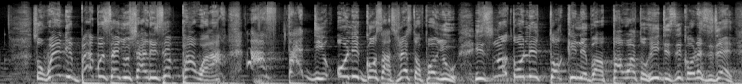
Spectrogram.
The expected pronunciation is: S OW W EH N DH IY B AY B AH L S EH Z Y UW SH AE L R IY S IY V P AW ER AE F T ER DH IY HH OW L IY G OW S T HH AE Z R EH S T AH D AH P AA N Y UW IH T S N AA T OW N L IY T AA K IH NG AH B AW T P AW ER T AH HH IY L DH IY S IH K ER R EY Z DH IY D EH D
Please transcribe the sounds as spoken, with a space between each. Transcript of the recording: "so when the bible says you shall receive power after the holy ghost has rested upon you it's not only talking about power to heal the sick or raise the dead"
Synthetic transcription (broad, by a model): S OW W EH N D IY B AY B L S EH Y UW SH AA L R IY S IY V P AW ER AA F T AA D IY OW L IY G OW S T HH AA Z R EH S T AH P AA N Y UW IH T S N AA T OW N L IY T AA K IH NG AH B AW T P AW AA T AH HH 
